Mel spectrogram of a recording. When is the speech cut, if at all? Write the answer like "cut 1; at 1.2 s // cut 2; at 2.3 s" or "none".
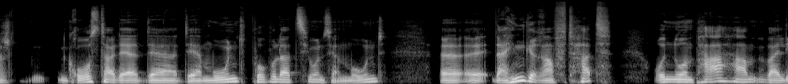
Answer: none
